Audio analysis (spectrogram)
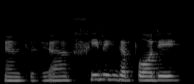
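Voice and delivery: calm meditation guide with long, unhurried pauses; measured, settled voice, leaving silence between instructions; guided meditation. Real, not acted. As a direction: gently lead sitters inward, phrase by phrase.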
